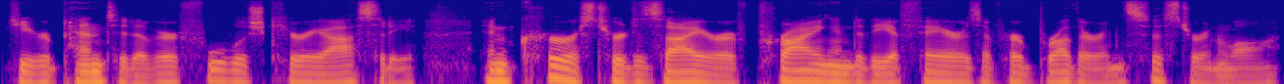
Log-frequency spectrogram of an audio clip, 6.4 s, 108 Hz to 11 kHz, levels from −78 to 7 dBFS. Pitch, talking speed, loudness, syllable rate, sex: 100 Hz, 205 wpm, -21 LUFS, 5.8 syllables/s, male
